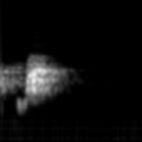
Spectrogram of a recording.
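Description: A neighbor's dog lets out one short bark, fairly close and clear, then falls quiet over faint background hum.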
